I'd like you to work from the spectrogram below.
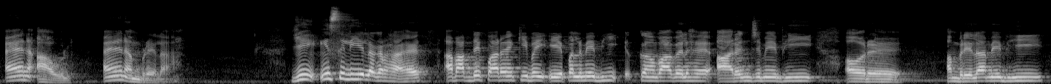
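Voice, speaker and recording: A male teacher with a slightly high voice walks his class through pronunciation. He stretches sounds out slowly to show how they are made, then poses questions and answers them himself. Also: muffled recording. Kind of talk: classroom grammar lesson.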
